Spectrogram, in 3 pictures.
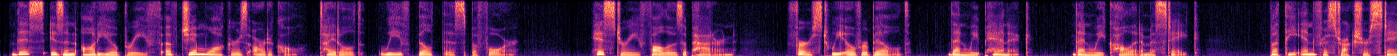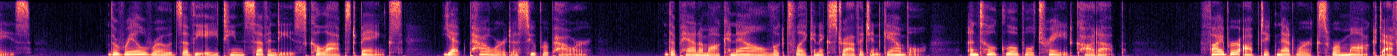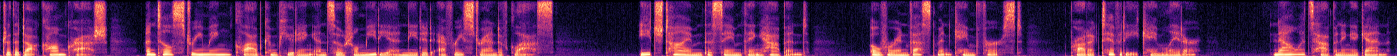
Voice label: narration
